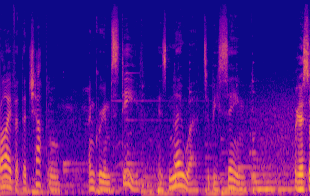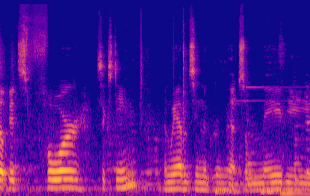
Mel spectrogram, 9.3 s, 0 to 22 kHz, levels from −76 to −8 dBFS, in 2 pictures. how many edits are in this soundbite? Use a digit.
0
